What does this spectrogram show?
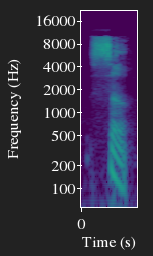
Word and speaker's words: Saint: Alright, so final T not pronounced, and then when you combine this A-I-N here, you get the un sound. Saint.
